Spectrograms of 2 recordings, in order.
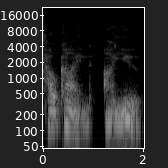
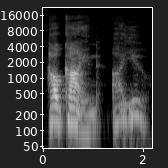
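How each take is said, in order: First: Slow, hushed whisper. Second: Louder, slow, stress on how; slow emphatic question. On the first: Host whispering the kindness question to children, slow. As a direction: whisper it gently and slowly. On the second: Host calling the kindness question out to children, emphatic. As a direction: announce the question big and slow. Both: Pretend. Same question, repeated in turns.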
